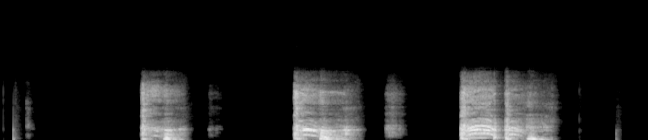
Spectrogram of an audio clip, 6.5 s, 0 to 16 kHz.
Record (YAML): three_cough_length: 6.5 s
three_cough_amplitude: 29037
three_cough_signal_mean_std_ratio: 0.38
survey_phase: beta (2021-08-13 to 2022-03-07)
age: 18-44
gender: Male
wearing_mask: 'No'
symptom_none: true
smoker_status: Never smoked
respiratory_condition_asthma: false
respiratory_condition_other: false
recruitment_source: REACT
submission_delay: 1 day
covid_test_result: Negative
covid_test_method: RT-qPCR
influenza_a_test_result: Negative
influenza_b_test_result: Negative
